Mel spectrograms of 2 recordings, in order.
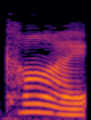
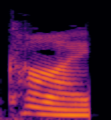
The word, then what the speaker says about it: CHI: referred to by its short name CHI, pronounced CHI, or CHI.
